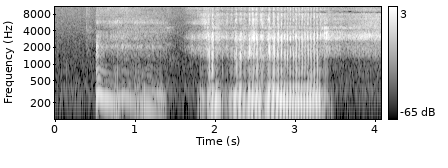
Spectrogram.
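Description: Two noisy, rattling breaths with a slightly whistling, droning tone, in keeping with snoring.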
